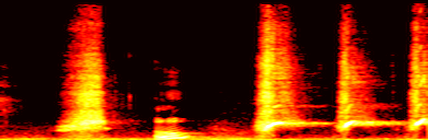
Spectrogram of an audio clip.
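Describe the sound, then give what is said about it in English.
A few short, shrill whistles blown with fingers, each a sharp sustained tone, coming in quick bursts after breathy attempts; loud. “I can do it with the finger.”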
